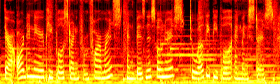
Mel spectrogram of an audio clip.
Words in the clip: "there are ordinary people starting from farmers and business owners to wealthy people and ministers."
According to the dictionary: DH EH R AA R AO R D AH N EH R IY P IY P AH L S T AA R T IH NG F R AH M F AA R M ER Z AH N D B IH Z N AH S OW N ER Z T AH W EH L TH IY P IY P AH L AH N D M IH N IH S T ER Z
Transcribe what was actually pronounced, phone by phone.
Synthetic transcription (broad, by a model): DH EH R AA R AO R D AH N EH R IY P IY P AH L S T AA R T IH NG F R AH M F AA R M ER Z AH N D B IH Z N AH S OW N ER Z T AH W EH L TH IY P IY P AH L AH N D M IH N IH S T ER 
